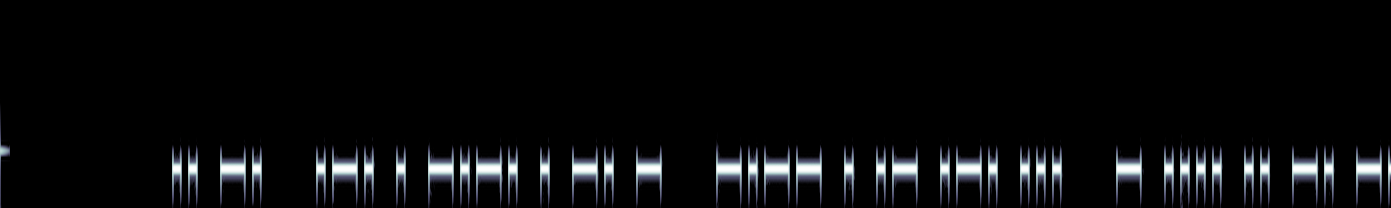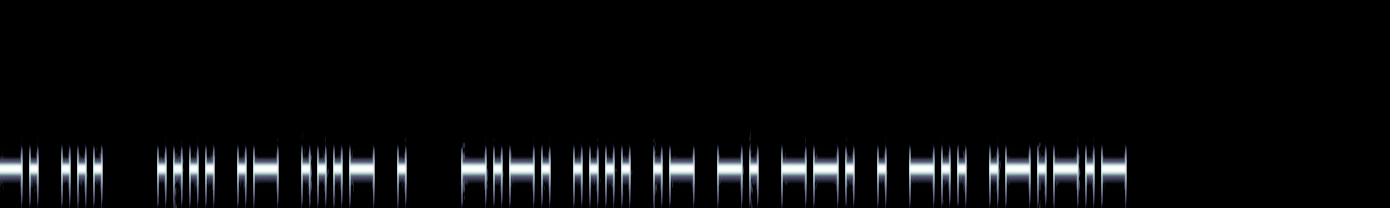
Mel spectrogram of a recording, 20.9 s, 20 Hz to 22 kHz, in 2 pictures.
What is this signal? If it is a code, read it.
Morse code, heard as a keyed tone, about 21 wpm, 700 Hz. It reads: IN RECENT YEARS THINGS HAVE CHANGED.
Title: Sentences with 3-Word Phrases - 20wpm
